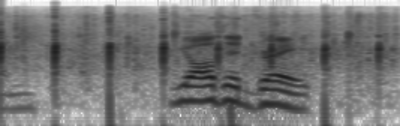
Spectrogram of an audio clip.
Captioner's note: audience applauding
